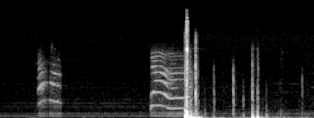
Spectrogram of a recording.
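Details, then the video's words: Lhasa Apso puppies: a brief whimper, then a longer wavering whine, followed by sharp knocks and thumps of movement as a person calls the puppy. "Lhasa Apso Puppies"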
